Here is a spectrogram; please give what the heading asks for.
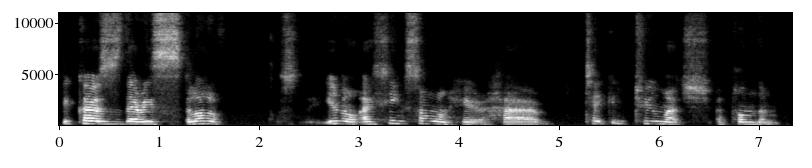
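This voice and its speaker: A woman talks slowly through a casual tarot livestream, with plenty of fry in her voice. She rambles and thinks aloud as she reads. The microphone sounds some way off from her. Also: a little high, fairly even intonation, fairly bright tone. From Norway. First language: Norwegian. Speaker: tarot reader, livestream host. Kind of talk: casual live tarot reading, chatting. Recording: distant microphone.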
